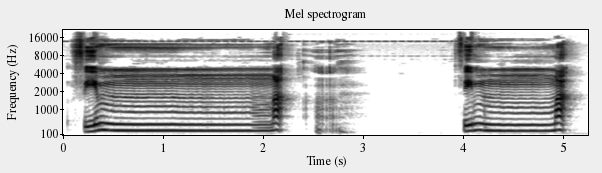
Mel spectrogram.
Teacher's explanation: Ini idgham bi gunnah. Dimasukkan cara bacanya. Fim didengungkan. Masuk terus didengungkan.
